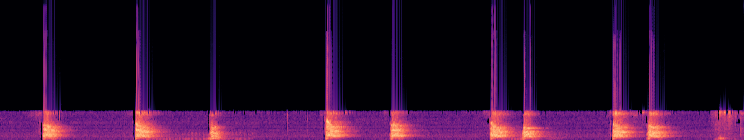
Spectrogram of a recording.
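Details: Bella, a pet Shih Tzu, barking while playing with a mouse pad indoors; ten sharp barks, some doubled, spaced about one second apart, over a steady low electrical hum.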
